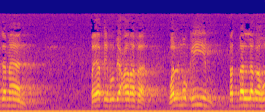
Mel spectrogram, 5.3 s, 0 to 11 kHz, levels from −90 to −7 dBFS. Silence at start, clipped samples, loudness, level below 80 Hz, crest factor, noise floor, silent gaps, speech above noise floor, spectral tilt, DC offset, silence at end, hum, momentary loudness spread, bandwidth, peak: 0 s; under 0.1%; -18 LUFS; -46 dBFS; 18 dB; -39 dBFS; none; 21 dB; -3.5 dB/octave; 4%; 0 s; none; 19 LU; 7.4 kHz; 0 dBFS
